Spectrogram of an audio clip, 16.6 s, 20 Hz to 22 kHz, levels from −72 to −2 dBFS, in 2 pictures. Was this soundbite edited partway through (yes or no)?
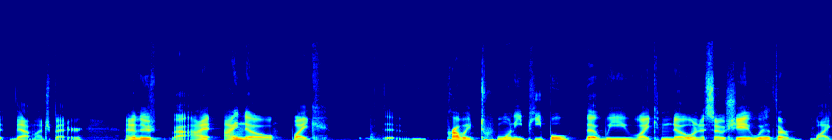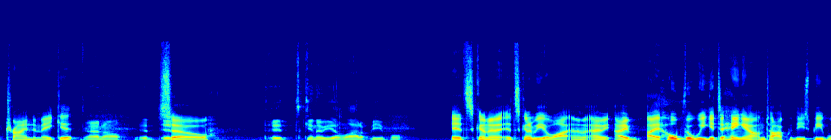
no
